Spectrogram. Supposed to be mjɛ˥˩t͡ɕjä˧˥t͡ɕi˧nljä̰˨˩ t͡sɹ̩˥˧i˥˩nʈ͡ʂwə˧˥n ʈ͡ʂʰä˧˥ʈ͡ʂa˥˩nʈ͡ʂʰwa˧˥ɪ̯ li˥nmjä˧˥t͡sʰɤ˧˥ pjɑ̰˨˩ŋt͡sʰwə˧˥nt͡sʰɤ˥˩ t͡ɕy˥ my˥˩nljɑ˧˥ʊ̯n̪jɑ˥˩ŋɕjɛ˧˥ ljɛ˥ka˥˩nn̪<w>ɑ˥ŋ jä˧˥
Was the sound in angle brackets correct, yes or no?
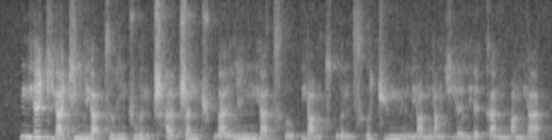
yes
